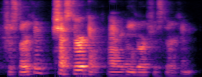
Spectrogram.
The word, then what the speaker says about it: Shesterkin: don't how do you say his name shesterkin shesterkin there you go eor shesterkin eigor eigor yeah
